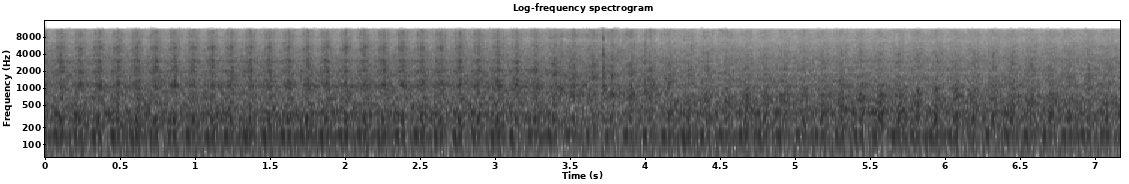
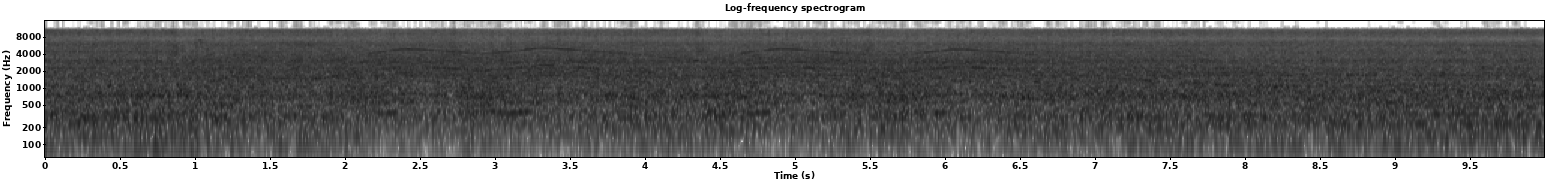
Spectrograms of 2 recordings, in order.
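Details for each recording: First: Lincoln Town Car Ford 4.6L V8, warming up with coolant added, no check engine light: steady, slightly uneven pulsing idle, about two to three beats a second; still misfiring on an unidentified cylinder. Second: Lincoln Town Car, Ford 4.6L V8, that previously fell on its face, restarted after the repair with coolant drained and being refilled: steady, even idle with no misses or knocks and a constant airy hiss, healthy again.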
